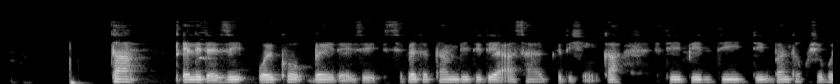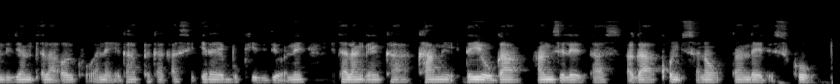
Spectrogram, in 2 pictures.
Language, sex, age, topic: Gamo, female, 18-24, government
